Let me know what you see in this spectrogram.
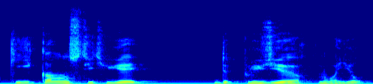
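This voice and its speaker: In a room with audible echo, a man speaks very slowly with a very deep, low pitch, a somewhat breathy, dark and mellow tone, and very wide pitch swings. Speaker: teacher. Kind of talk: lecture. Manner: halting.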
